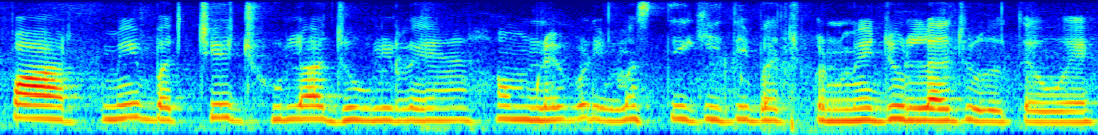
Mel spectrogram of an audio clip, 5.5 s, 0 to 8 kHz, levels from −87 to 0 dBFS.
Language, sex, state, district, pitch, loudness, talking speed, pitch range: Hindi, female, Bihar, Supaul, 235 Hz, -21 LUFS, 185 wpm, 225-250 Hz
